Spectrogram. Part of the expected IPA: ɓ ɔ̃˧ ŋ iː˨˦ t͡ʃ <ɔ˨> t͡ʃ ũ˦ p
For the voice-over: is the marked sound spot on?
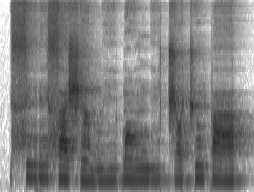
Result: yes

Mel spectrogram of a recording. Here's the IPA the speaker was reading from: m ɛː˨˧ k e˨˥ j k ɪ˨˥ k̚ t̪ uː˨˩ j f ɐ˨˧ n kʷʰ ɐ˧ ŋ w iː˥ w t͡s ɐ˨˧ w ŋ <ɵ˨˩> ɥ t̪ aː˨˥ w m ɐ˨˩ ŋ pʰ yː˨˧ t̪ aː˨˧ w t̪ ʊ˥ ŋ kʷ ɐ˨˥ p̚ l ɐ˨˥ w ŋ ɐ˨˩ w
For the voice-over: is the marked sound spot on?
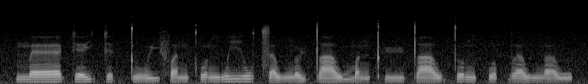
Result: no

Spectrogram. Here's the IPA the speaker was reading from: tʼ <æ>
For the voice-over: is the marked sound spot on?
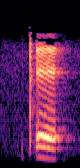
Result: no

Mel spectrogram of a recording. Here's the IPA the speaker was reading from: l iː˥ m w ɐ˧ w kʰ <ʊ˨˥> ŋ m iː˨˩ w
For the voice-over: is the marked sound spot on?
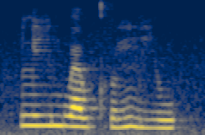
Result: yes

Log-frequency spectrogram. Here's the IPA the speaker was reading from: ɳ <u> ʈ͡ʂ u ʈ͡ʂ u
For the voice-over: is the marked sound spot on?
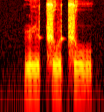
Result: no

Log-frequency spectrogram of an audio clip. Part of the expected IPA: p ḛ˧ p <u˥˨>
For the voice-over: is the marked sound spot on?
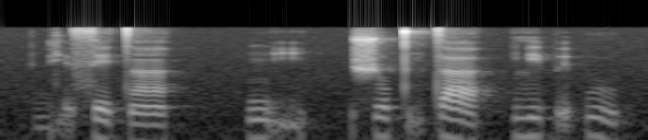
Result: yes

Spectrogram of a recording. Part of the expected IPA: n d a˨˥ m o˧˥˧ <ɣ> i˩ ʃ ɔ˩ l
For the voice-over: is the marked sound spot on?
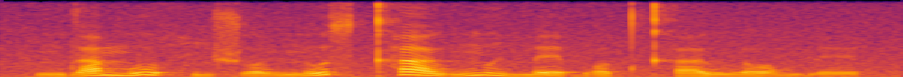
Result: no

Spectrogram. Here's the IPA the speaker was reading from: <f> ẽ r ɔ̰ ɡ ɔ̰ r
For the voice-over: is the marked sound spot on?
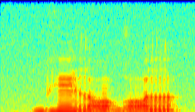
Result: no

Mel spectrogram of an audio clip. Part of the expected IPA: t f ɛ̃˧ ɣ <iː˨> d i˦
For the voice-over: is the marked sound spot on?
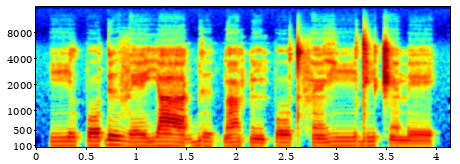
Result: no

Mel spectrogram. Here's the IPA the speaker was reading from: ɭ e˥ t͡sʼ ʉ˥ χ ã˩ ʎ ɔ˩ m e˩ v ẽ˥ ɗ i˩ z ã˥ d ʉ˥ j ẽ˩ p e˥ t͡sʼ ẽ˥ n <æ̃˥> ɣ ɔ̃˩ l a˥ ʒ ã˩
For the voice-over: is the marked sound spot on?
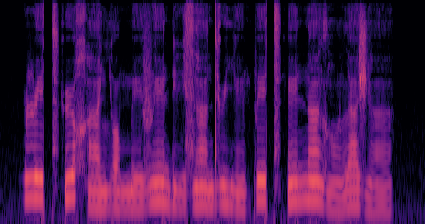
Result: no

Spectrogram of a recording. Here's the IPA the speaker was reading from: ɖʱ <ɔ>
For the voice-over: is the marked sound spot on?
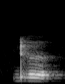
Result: no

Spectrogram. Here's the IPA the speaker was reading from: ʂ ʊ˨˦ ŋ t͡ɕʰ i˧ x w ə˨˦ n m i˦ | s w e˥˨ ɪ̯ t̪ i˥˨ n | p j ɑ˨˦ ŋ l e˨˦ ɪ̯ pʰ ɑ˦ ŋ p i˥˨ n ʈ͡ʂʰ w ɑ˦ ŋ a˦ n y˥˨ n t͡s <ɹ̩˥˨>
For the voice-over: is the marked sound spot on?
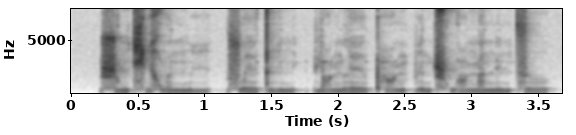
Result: no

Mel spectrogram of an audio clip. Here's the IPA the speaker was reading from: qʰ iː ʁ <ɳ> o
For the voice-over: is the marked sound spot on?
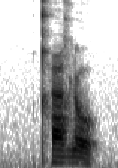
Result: yes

